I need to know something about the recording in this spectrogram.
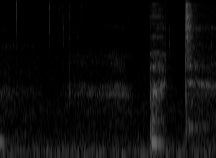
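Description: Quiet room tone during a pause in a woman's talk, broken about three-quarters of the way through by a short, soft sound of her voice and a brief hiss.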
